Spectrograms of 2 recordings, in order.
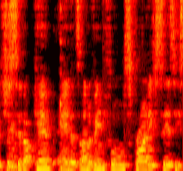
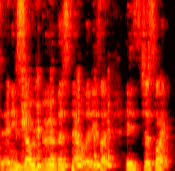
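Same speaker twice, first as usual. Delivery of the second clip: normal talking voice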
